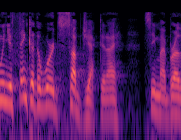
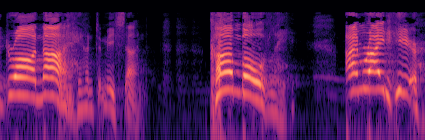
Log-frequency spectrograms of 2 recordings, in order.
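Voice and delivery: tearful plea; 11 semitones higher, 16 dB louder, much slower than usual. Acted. God's voice quoted with emotion.

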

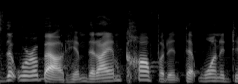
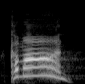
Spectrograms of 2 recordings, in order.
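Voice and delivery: high, loud preaching shout; fervent shout; 14 semitones higher, 10 dB louder than usual. Real, not acted. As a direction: belt it out to the congregation. Preacher exclaims mid-sermon.

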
